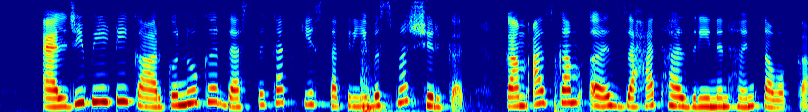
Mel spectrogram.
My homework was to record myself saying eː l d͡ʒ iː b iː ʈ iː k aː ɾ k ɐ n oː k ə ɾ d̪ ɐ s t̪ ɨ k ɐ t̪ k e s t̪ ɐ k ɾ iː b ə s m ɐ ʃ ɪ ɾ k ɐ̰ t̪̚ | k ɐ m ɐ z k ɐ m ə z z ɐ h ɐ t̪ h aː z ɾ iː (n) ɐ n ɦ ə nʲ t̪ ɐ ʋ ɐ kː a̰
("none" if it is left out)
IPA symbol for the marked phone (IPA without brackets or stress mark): n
